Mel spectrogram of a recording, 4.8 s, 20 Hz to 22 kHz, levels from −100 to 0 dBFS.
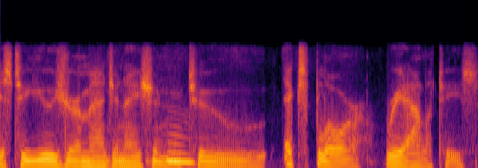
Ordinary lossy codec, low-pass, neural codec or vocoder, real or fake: Opus, 32 kbps; 7.2 kHz; none; real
